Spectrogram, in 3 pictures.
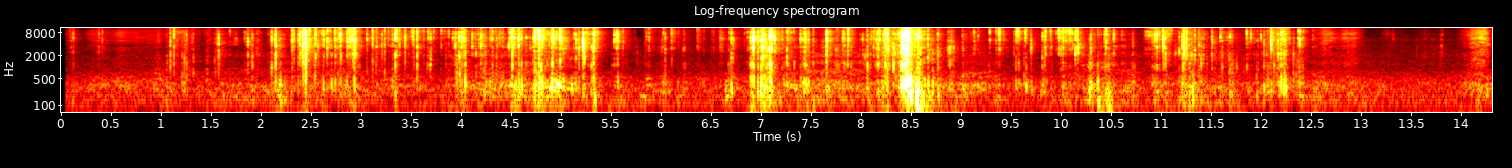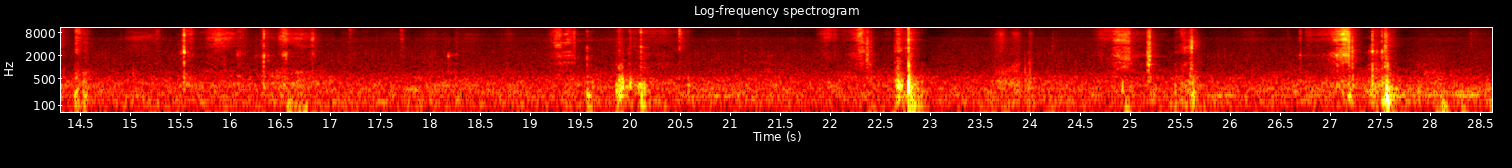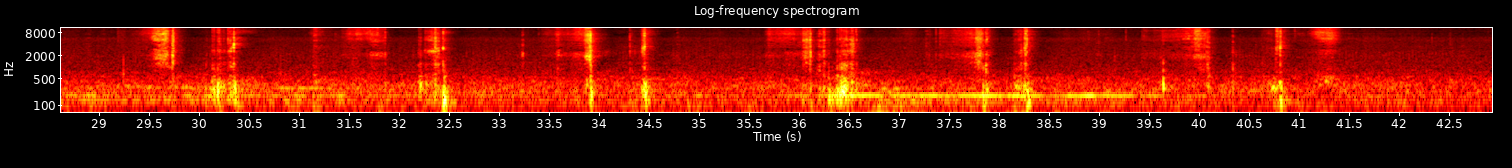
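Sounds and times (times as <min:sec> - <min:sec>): foil wrapper crinkling: 0:01.0 - 0:12.5.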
